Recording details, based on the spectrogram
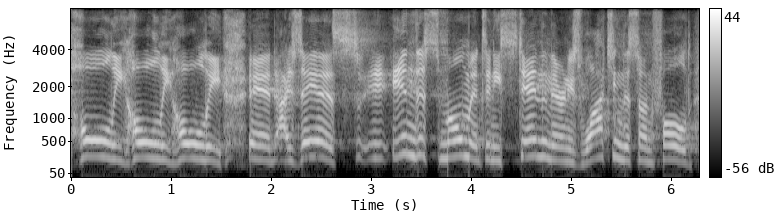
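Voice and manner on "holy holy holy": loud, raised cry of worship. Acted. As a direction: call it out like circling seraphim. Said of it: "they're crying out".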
